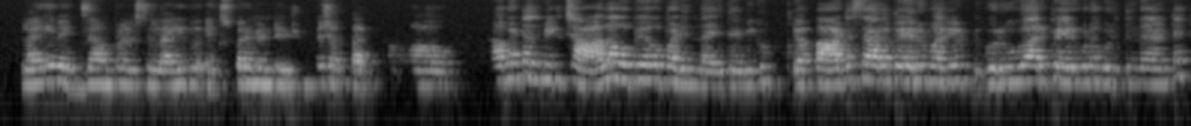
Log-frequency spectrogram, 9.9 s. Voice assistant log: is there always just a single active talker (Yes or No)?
Yes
